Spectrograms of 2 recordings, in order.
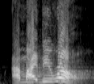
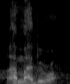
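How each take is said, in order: First: High, loud comic aside; loud mock protest. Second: Quiet aside. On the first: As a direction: shout it to the congregation. Loud take of a repeated line. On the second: Preacher backs off his joke to the church in a soft aside. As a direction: drop it under your breath. Quiet take of the repeated line. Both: Shown as a demonstration.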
